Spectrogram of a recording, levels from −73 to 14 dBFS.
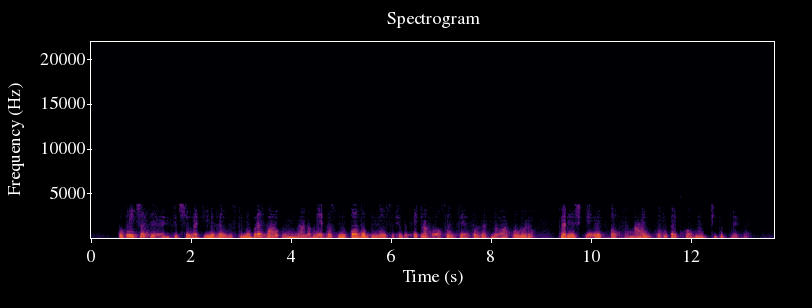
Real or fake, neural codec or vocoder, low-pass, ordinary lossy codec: fake; codec, 44.1 kHz, 0.9 kbps, DAC; 19.8 kHz; AAC, 16 kbps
